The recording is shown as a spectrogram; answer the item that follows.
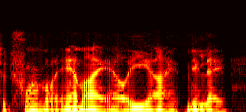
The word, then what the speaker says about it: Milei: The president of Argentina, Milei, I forget how you pronounce it formally, M-I-L-E-I, Milei.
